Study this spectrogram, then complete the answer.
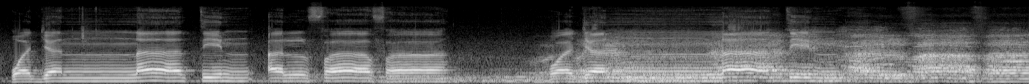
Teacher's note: Kemudian jangan dihilangkan wajannatin alfafa. Nunnya kayak seolah-olah mau hilang. Tidak hilang. Bahkan harus jelas. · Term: izhar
